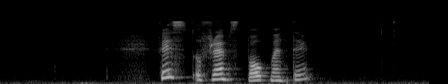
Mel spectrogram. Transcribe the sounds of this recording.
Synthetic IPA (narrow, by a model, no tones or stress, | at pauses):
fɪst̪ʰo̰ːfɾɛmst̪̚bowkmɛn̥t̪əɹ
